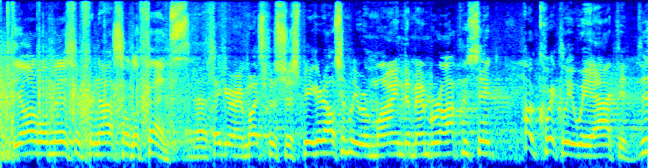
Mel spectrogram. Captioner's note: some Applause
